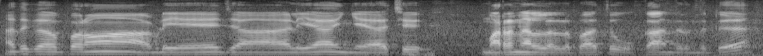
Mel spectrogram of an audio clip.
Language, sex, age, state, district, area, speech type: Tamil, male, 30-45, Tamil Nadu, Namakkal, rural, spontaneous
